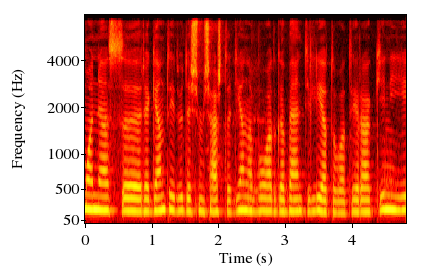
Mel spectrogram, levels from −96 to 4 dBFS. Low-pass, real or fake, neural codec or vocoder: 7.2 kHz; real; none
